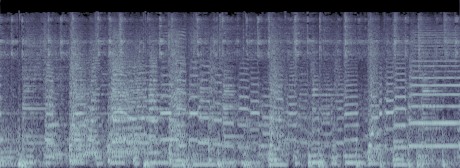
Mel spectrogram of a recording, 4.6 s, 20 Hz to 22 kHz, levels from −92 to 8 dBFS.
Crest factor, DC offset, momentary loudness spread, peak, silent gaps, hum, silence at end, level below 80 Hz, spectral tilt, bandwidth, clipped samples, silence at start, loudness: 16 dB; under 0.1%; 4 LU; -4 dBFS; none; none; 0 s; -40 dBFS; -3 dB/octave; 16.5 kHz; under 0.1%; 0 s; -18 LUFS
